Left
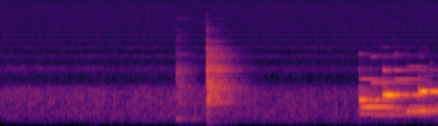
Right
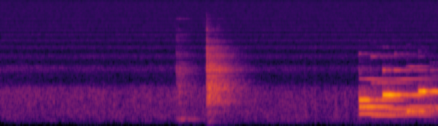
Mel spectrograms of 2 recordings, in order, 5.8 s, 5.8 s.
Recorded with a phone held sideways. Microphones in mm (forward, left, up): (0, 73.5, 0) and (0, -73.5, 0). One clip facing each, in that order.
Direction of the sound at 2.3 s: 70° left (ahead or behind).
